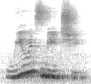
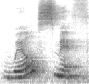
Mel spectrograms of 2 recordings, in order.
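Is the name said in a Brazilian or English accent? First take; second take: Brazilian; English. First: The name is said with Brazilian Portuguese sounds. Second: The name is said with English sounds. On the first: The speaker calls it wrong. "eu alcancei [name]" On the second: The speaker calls it right. "o objetivo era [name]"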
